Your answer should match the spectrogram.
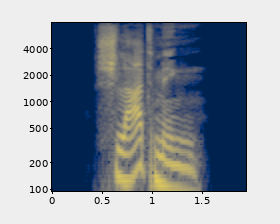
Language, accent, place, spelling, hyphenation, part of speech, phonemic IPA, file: German, Germany, Berlin, Schladming, Schlad‧ming, proper noun, /ˈʃlaːtmɪŋ/, De-Schladming.ogg
- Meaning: a municipality of Styria, Austria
